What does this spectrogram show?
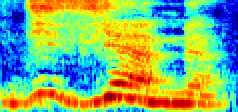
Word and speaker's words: dixième: Dans d'autres cas, le X se prononce Z, comme dans le mot deuxième, sixième. Il y a un autre mot aussi, dixième. Ici, j'écris le X et je prononce le Z.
